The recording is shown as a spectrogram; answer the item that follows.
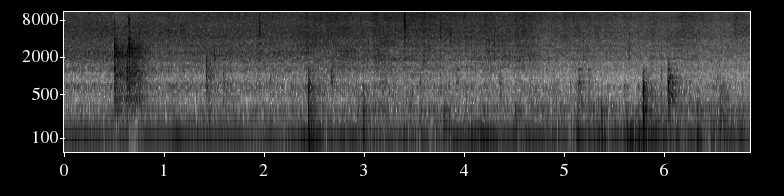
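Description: Food sizzles in a hot pan while about 15 grams of flour is dusted over it and stirred in to brown, a steady frying hiss broken by a few light scraping clicks of the spoon.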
